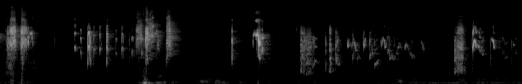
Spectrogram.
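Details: Pet budgies call in short clusters of high chirps and squawky notes separated by brief pauses, ending in a quick warbling series.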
